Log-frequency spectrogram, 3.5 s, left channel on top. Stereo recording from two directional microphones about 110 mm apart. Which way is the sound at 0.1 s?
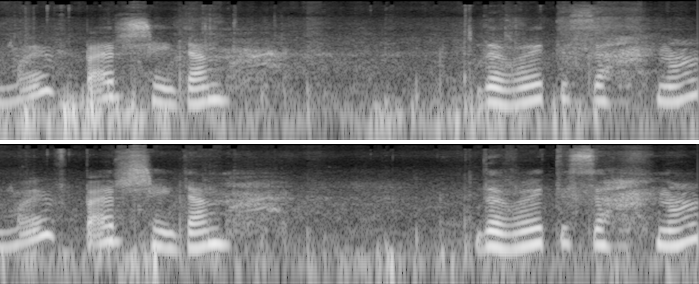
90° right.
